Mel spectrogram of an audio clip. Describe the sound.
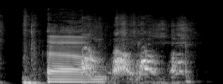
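A man's voice imitates an angry dog barking, giving a few loud, gruff barks and growling yelps in quick succession.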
